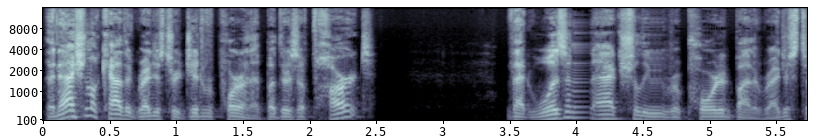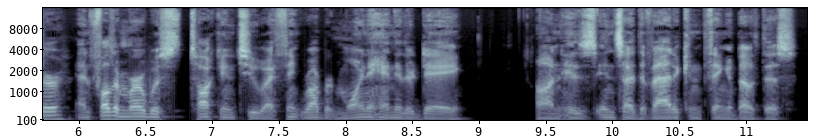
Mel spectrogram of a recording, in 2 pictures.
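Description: A man's voice: deep voice, expressive, quick pace, fairly bright tone, no echo, clean studio sound. A man giving enthusiastic, explanatory commentary in a conversational podcast style. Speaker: podcast guest or co-host commentator.

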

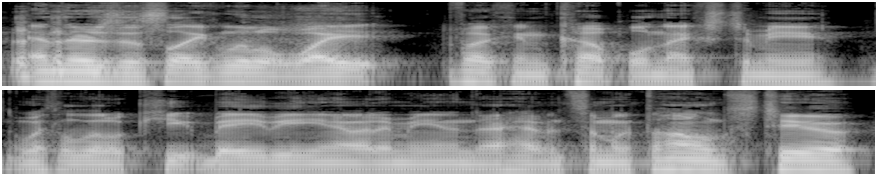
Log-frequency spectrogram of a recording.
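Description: A man's voice: low-pitched, quick pace, clean tone. A man chats casually as a podcast co-host. He tells his story in loose, slangy, swear-filled language, acting out what people said as he goes. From San Diego, California, United States. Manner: profane, slangy, animated storytelling with acted-out quotes. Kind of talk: casual chat, anecdote telling.

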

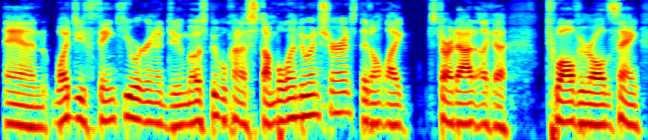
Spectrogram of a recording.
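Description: A man hosting a podcast interview, asking questions in a halting way with many restarts and a playful touch. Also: fairly low pitch, fairly bright tone, no room sound, clean studio sound. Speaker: podcast host.

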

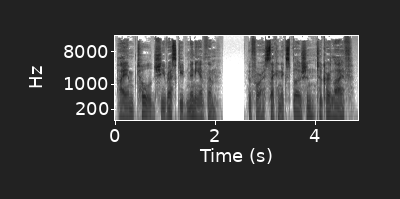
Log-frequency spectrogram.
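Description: A man acts out an urbane vampire lord in his fifties for an audiobook. The voice is very low and closely dry. He speaks formally and without hurry, gently condescending, like someone used to command. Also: steady tone, no echo, lightly acted. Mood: grave, measured. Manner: formal, unhurried, smoothly chiding.

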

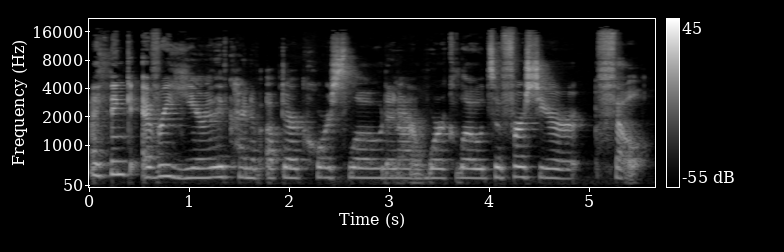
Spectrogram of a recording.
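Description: Raspy-voiced young woman, chatty. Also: fairly high pitch, measured pace. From Pittsburgh. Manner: chatty, animated, laughs often. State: hoarse from a cold. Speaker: veterinary student guest. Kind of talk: casual podcast chat.

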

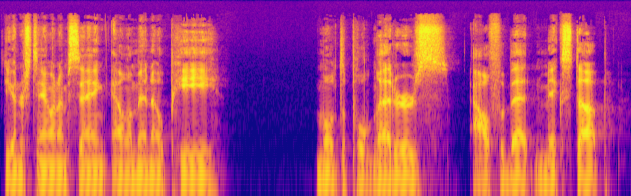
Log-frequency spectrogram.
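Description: A man's voice: low voice, monotone, moderate pace, darkish tone, dry recording, clean studio sound. A middle-aged man hosting a podcast, delivering religious commentary in an emphatic, preachy yet conversational way. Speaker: podcast host.

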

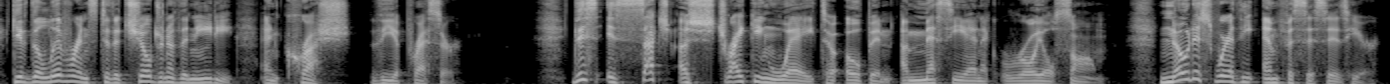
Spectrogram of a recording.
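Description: An American man teaching the Bible like a radio preacher, with emphatic, deliberate phrasing and rhetorical questions. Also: medium pitch. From United States. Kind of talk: sermon-style Bible teaching with scripture reading.

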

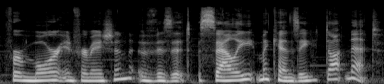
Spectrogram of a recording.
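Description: Low-voiced woman hosting a chatty podcast. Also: a little slow, soft background music. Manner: chatty, playful, exclaims readily. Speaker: podcast host and interviewer. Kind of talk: upbeat podcast intro, ad read and interview.

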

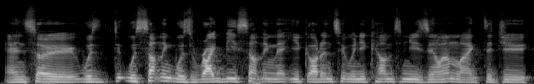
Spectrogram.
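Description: A man's voice: medium pitch, steady tone, fairly quick. A male host interviews his guest with friendly, long, wandering questions. His voice sits in a mid range and his tone stays conversational. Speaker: podcast host.

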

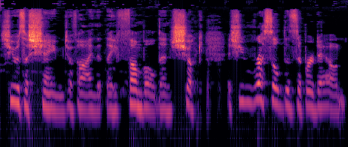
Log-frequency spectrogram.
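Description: A woman's voice: fairly low pitch, normal speed, a bit bright, husky. A woman co-hosting a podcast, giggly and self-conscious, chatting casually and narrating amateur fan fiction. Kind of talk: casual chat and amateur story reading.

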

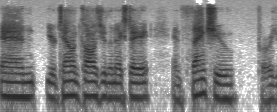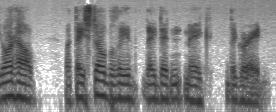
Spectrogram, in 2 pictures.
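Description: Measured man in a dry studio sound. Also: fairly low pitch, level tone, vocal fry, warm tone, dry recording, poor audio. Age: middle-aged or older. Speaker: guest audio producer. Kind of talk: reflective panel talk.

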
